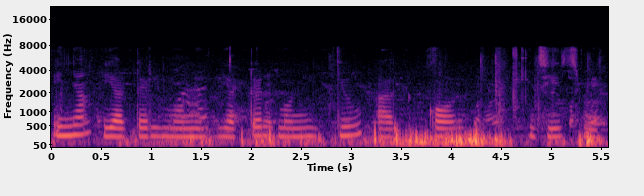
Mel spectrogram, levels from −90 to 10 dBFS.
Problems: constant background noise, continuous background conversations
